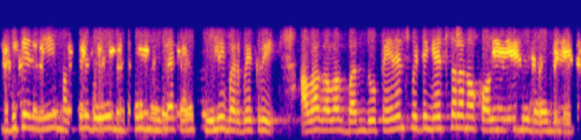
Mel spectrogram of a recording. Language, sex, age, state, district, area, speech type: Kannada, female, 45-60, Karnataka, Gulbarga, urban, conversation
